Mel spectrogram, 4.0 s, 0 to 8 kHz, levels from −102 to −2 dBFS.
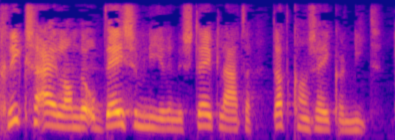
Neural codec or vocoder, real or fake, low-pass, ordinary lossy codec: none; real; 7.2 kHz; none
